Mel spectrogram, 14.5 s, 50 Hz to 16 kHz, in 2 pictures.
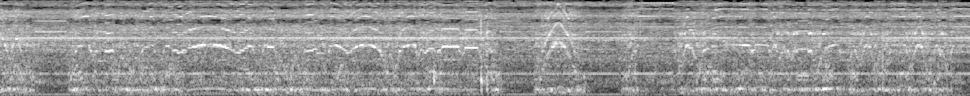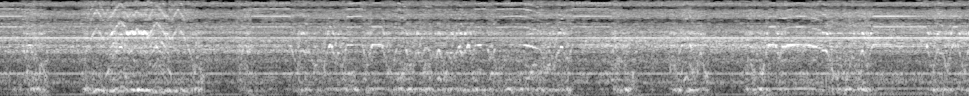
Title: Weird Noises from my Ender 3 pro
